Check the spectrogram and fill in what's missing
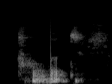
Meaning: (noun) A channel crossing under a road or railway for the draining of water; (verb) To channel (a stream of water) through a culvert
- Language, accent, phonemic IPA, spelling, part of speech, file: English, Southern England, /ˈkʌlvə(ɹ)t/, culvert, noun / verb, LL-Q1860 (eng)-culvert.wav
